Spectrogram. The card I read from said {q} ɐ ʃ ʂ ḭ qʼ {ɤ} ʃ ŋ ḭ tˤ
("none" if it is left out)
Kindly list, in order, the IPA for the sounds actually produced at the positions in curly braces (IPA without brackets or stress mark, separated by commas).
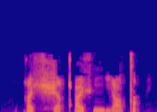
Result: q, ɵ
